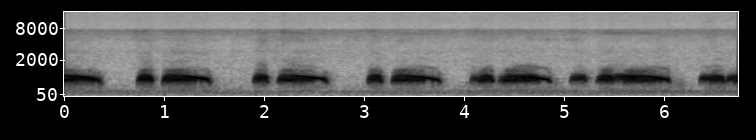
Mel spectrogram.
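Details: Spotted dove recorded in Tu Mơ Rông, Kon Tum, on 10/1/2018, cooing in repeated phrases: a short soft note followed by a longer hollow coo that falls at its end, roughly once a second; quiet background.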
